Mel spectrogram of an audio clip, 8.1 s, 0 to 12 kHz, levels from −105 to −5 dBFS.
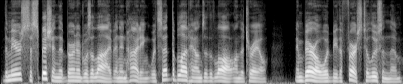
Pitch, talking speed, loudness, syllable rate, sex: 145 Hz, 215 wpm, -19 LUFS, 5.2 syllables/s, male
